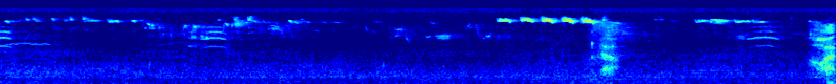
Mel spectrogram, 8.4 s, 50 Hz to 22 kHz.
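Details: A goldcrest in a tree by a lake at East Tilbury on a November morning, 13 November, gives very high, thin notes in a quick run of about five, with fainter calls from other small birds over steady background rumble and a couple of rustling thumps.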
